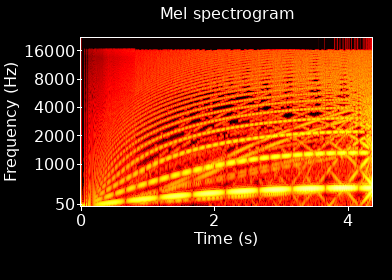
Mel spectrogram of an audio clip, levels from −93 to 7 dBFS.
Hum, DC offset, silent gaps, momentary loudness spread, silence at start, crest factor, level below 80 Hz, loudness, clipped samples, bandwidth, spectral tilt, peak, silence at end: none; under 0.1%; none; 14 LU; 0 s; 10 dB; -34 dBFS; -10 LUFS; under 0.1%; 17 kHz; -3.5 dB/octave; 0 dBFS; 0 s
